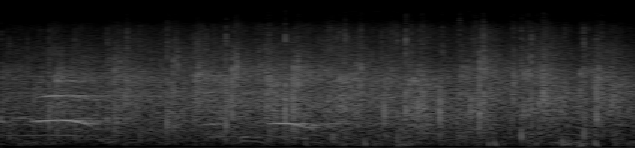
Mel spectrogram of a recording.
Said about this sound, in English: Oh, let's clap our hands and give God the praise. This is for everybody.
